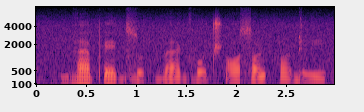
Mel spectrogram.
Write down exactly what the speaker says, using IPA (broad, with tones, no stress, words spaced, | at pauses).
bʱæ˦pʼe˦˨ɡɮu˨t bæ˦˨ɡʱo˧t͡ʃʼɒ˨˦ɬɒ˦ɳ hɒ˧ɖi˧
